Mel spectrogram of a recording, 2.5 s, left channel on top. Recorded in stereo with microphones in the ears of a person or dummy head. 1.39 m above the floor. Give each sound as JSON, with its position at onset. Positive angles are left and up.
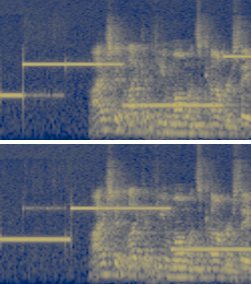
{"t": 0.9, "sound": "a man speaking", "side_deg": 10, "distance_m": 5.0}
